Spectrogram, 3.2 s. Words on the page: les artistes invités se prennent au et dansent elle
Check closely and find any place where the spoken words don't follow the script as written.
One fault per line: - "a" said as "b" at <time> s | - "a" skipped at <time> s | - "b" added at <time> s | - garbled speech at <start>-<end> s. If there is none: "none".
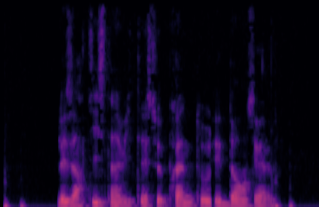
none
